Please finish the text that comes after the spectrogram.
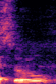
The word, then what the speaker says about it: Soulle: Soulle, no, it's pronounced Soulle, by the way. Soulle.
